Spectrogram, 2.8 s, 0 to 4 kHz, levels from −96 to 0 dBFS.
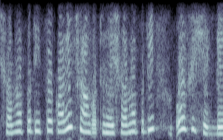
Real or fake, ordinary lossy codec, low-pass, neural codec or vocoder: fake; Opus, 16 kbps; 3.6 kHz; vocoder, 44.1 kHz, 128 mel bands, Pupu-Vocoder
